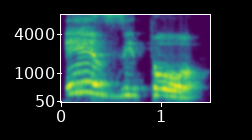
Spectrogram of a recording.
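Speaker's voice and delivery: "Êxito" slow, e-zi-to with a clear z. Shown as a demonstration. Teacher showing pupils X as Z, "Êxito" slowly sounded out. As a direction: stretch every syllable of "Êxito". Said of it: "Som de Z".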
